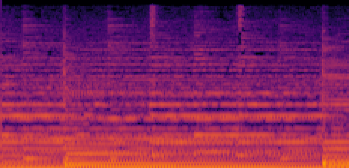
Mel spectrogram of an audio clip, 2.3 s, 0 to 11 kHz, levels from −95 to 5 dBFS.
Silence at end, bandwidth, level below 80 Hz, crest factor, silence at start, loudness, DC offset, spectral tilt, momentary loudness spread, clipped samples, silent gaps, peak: 0 s; 10 kHz; -32 dBFS; 14 dB; 0 s; -30 LUFS; 3%; -6.5 dB/octave; 3 LU; under 0.1%; none; -12 dBFS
